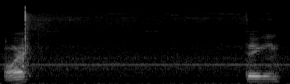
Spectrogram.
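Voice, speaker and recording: A man giving excitable live commentary while playing a shooter game, swearing and trash-talking his opponents. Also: slight background noise.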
